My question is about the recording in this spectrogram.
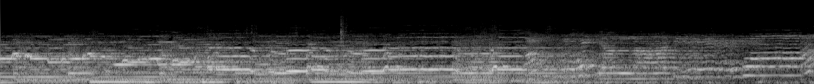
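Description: Music: a melody that steps from one held note to the next over a steady bass line, playing without a break.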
